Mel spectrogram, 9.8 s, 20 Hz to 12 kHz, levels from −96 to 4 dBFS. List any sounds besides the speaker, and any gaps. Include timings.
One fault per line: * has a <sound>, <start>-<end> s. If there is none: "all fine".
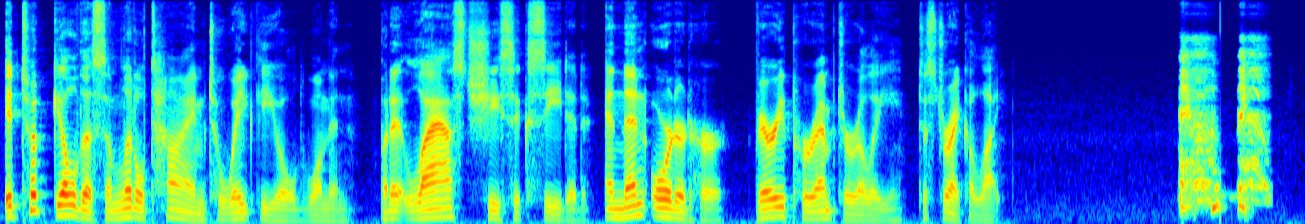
* has a cough, 8.8-9.6 s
